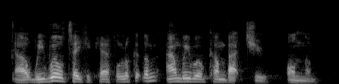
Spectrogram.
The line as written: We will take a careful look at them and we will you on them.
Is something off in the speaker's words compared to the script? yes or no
yes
